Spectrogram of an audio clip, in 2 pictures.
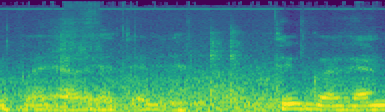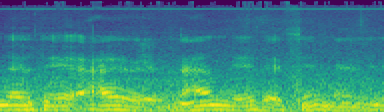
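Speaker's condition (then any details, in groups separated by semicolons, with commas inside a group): ALS; practically unable to speak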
